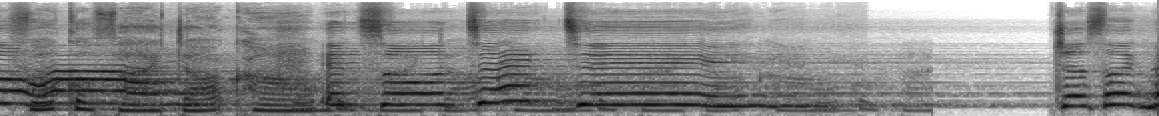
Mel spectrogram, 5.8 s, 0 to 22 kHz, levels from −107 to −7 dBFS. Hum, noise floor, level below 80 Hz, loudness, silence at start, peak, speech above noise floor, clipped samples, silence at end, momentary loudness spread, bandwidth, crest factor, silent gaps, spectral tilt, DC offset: none; -48 dBFS; -56 dBFS; -17 LUFS; 0 s; 0 dBFS; 31 dB; under 0.1%; 0 s; 15 LU; over 20 kHz; 18 dB; none; -3 dB/octave; under 0.1%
